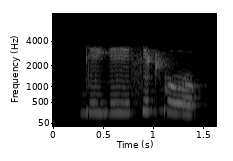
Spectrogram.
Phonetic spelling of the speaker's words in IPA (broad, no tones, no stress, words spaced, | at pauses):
ɡeːjeːxeʈ ɡo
